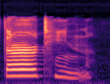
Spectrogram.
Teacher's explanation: third 呢要咬一点舌尖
